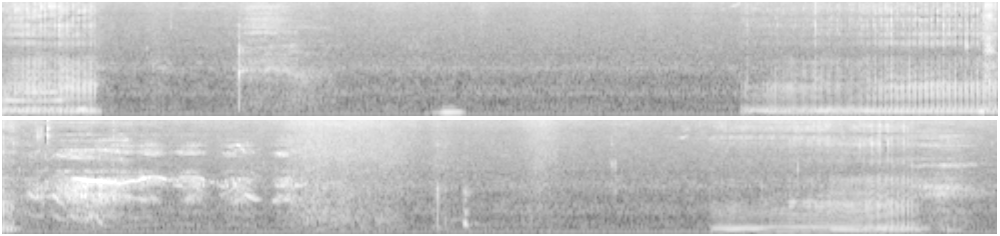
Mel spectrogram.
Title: Dog snoring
